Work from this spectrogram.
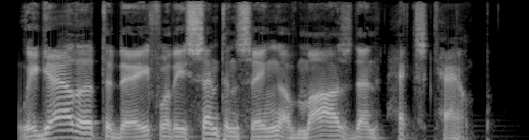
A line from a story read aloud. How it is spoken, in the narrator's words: Penfield intoned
